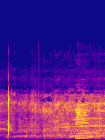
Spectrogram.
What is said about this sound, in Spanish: un aplauso.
